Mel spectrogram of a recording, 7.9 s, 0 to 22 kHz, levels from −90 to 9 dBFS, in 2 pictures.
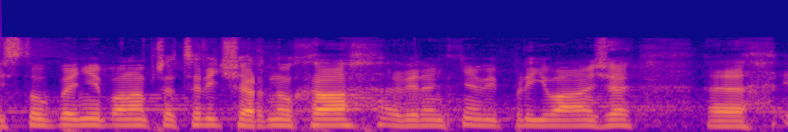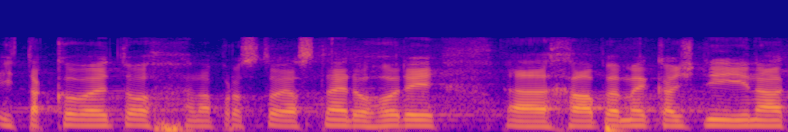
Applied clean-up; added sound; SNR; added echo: none; none; none; none.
